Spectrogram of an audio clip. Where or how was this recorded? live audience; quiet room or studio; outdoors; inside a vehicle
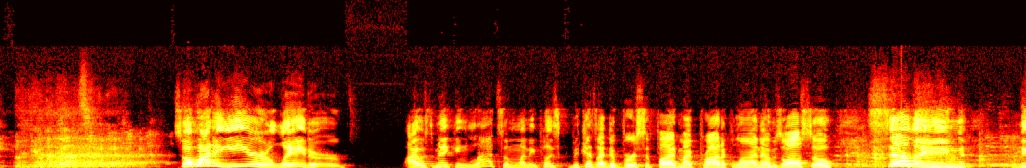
live audience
